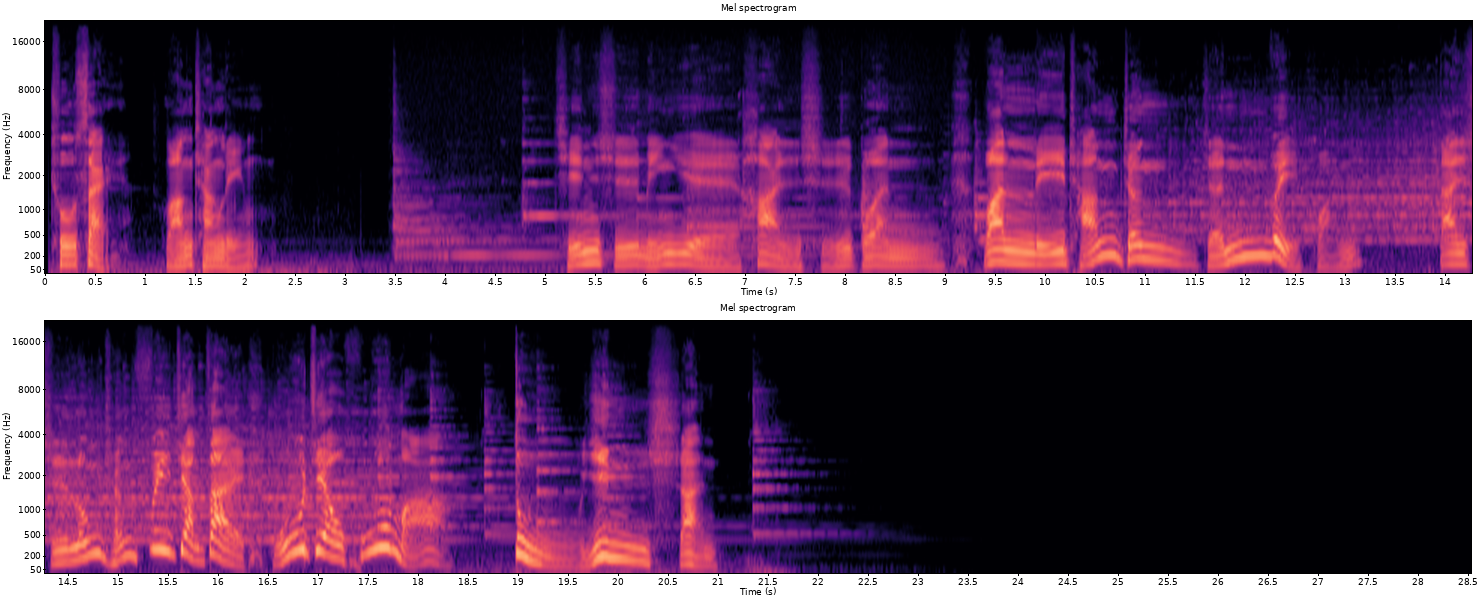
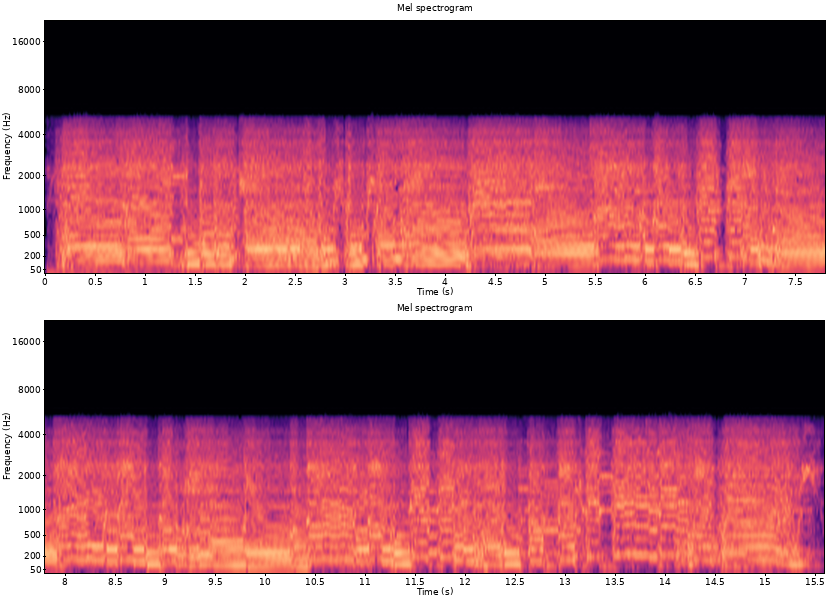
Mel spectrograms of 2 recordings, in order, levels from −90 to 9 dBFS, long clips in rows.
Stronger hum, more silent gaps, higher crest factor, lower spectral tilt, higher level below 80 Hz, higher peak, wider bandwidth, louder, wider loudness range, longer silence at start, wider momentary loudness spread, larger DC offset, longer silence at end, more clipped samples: neither; neither; first, 22 dB vs 12 dB; second, -5.5 dB/octave vs -8.5 dB/octave; second, -50 dBFS vs -36 dBFS; about the same, 0 dBFS vs 0 dBFS; first, 15 kHz vs 5.4 kHz; second, -20 LUFS vs -12 LUFS; first, 11 LU vs 1 LU; about the same, 0.05 s vs 0 s; first, 21 LU vs 2 LU; neither; first, 7 s vs 0 s; neither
